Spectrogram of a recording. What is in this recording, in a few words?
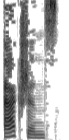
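"actions", British English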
